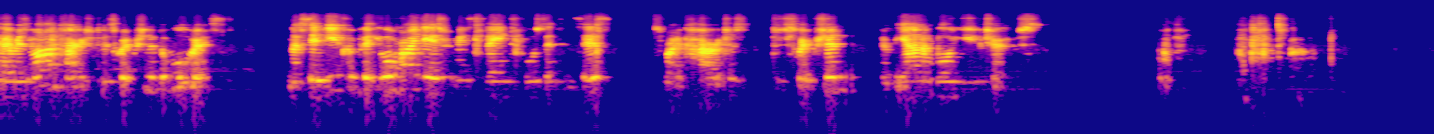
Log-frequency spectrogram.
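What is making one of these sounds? A young person speaks calmly and explains.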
